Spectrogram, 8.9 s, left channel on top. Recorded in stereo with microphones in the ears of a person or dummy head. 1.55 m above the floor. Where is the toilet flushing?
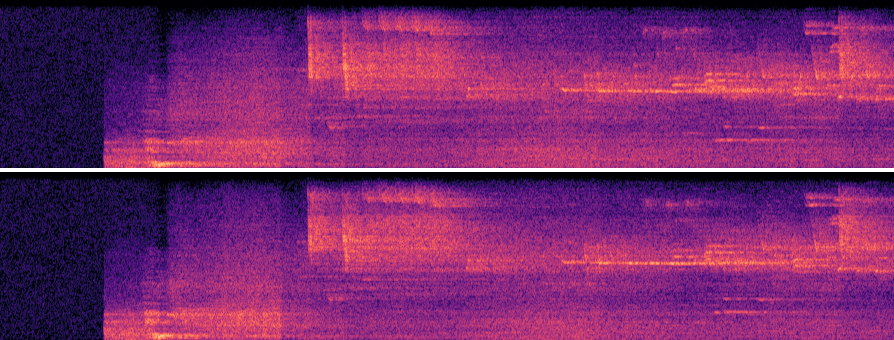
20° right (ahead or behind), 0.5 m.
